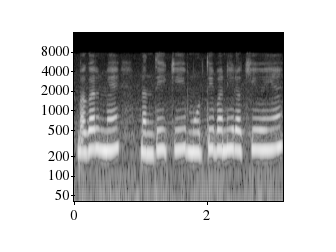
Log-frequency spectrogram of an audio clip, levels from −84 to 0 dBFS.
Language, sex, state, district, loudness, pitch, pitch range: Hindi, female, Chhattisgarh, Bastar, -14 LUFS, 255 Hz, 250-260 Hz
